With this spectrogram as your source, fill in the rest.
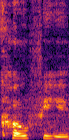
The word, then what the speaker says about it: Ko-fi: coffee the coffee platform it's pronounced Kofi it's supposed to rhyme with no fee um it is a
